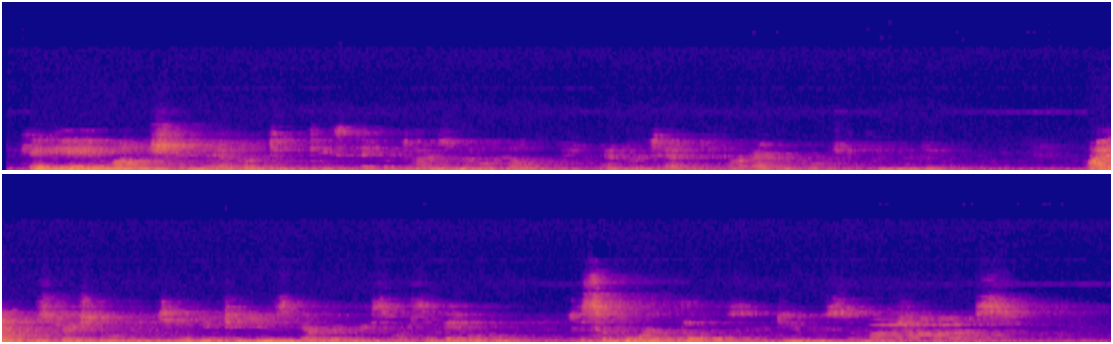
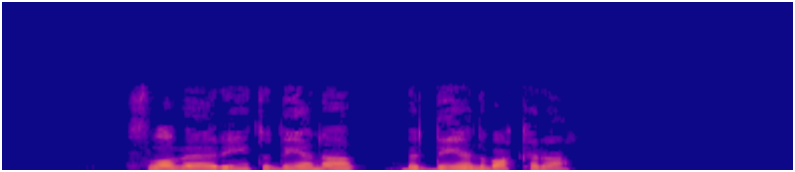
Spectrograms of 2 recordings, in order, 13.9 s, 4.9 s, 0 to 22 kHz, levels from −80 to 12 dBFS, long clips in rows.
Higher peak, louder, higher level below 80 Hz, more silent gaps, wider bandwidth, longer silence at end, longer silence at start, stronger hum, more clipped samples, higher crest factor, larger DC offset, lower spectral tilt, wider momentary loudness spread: first, -6 dBFS vs -12 dBFS; first, -26 LUFS vs -29 LUFS; first, -54 dBFS vs -86 dBFS; neither; first, 16 kHz vs 11.5 kHz; second, 0 s vs 1.4 s; second, 0 s vs 0.8 s; neither; neither; about the same, 20 dB vs 18 dB; first, 0.7% vs under 0.1%; about the same, -6 dB/octave vs -5.5 dB/octave; first, 15 LU vs 8 LU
